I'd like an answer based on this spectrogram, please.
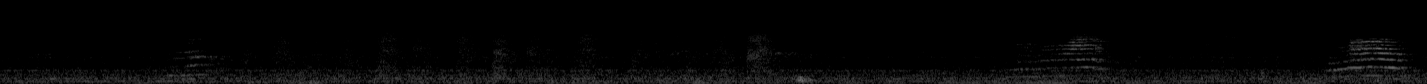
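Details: Kitten, one of two that endured a cold snap together, diagnosed with dry feline infectious peritonitis with neurological signs; two drawn-out, rising-then-falling meows near the end, after a stretch of snuffling and rustling.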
